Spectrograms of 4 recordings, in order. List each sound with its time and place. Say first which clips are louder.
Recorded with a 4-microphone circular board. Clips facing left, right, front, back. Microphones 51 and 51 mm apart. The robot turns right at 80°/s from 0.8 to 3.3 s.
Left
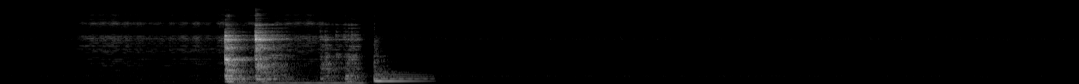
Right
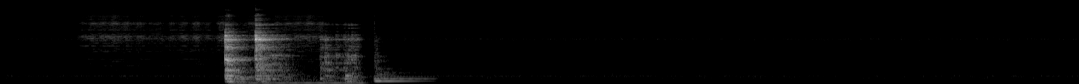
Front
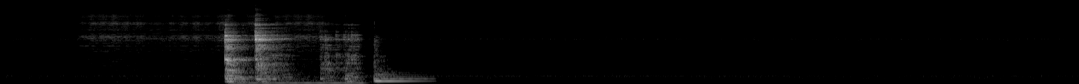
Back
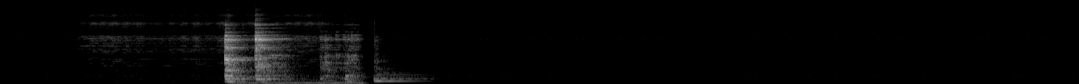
2.2 s dishes clattering: even, back 2 dB; 170° left, 0.9 m; by 3.6 s 105° right, 0.9 m
3.7 s a snare drum: left 5 dB, front 6 dB; 60° left, 0.5 m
